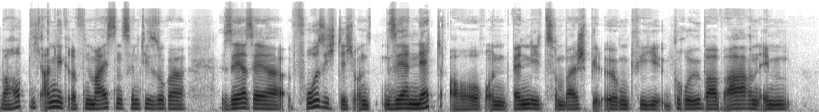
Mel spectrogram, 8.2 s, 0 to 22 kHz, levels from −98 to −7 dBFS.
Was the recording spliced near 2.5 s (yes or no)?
no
